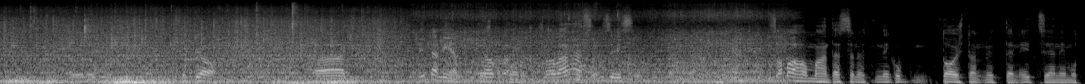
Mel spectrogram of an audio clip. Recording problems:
rain or running water; very loud; until 8 s; 4 dB above the speech

